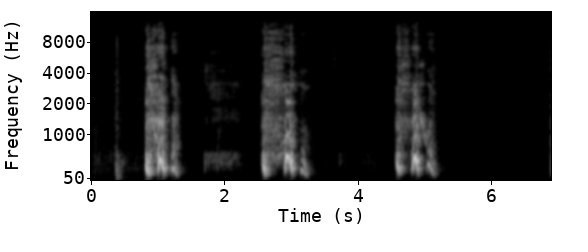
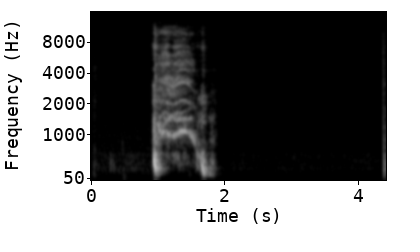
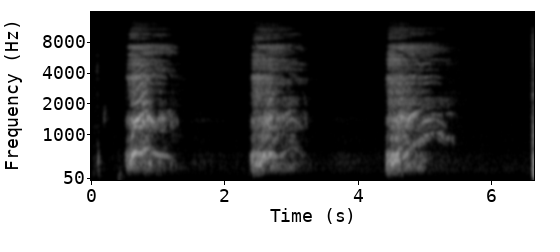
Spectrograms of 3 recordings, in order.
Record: {"three_cough_length": "6.9 s", "three_cough_amplitude": 20833, "three_cough_signal_mean_std_ratio": 0.28, "cough_length": "4.4 s", "cough_amplitude": 28337, "cough_signal_mean_std_ratio": 0.21, "exhalation_length": "6.7 s", "exhalation_amplitude": 9417, "exhalation_signal_mean_std_ratio": 0.41, "survey_phase": "beta (2021-08-13 to 2022-03-07)", "age": "65+", "gender": "Male", "wearing_mask": "No", "symptom_none": true, "smoker_status": "Never smoked", "respiratory_condition_asthma": false, "respiratory_condition_other": false, "recruitment_source": "REACT", "submission_delay": "1 day", "covid_test_result": "Negative", "covid_test_method": "RT-qPCR"}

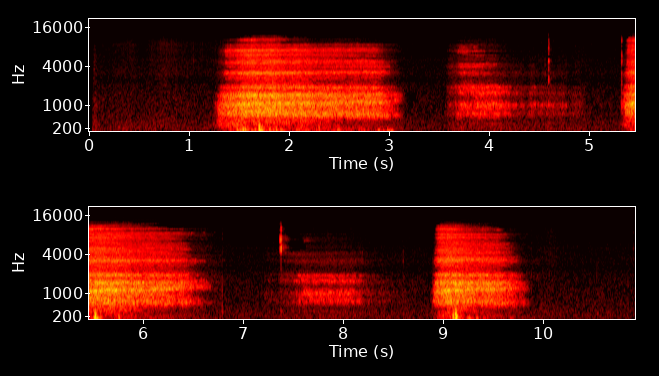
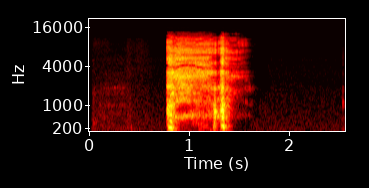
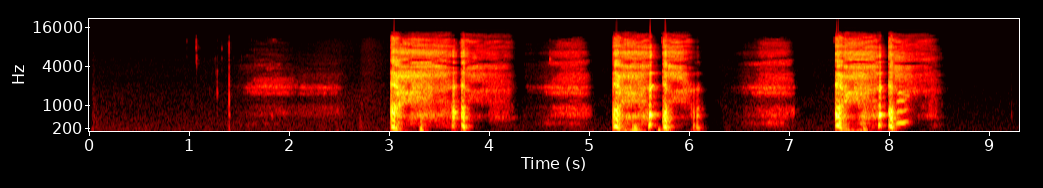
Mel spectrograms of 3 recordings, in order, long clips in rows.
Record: {"exhalation_length": "10.9 s", "exhalation_amplitude": 5872, "exhalation_signal_mean_std_ratio": 0.5, "cough_length": "2.6 s", "cough_amplitude": 21635, "cough_signal_mean_std_ratio": 0.36, "three_cough_length": "9.3 s", "three_cough_amplitude": 32597, "three_cough_signal_mean_std_ratio": 0.33, "survey_phase": "beta (2021-08-13 to 2022-03-07)", "age": "45-64", "gender": "Female", "wearing_mask": "No", "symptom_none": true, "smoker_status": "Never smoked", "respiratory_condition_asthma": false, "respiratory_condition_other": false, "recruitment_source": "REACT", "submission_delay": "1 day", "covid_test_result": "Negative", "covid_test_method": "RT-qPCR", "influenza_a_test_result": "Unknown/Void", "influenza_b_test_result": "Unknown/Void"}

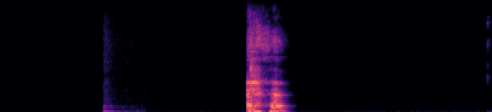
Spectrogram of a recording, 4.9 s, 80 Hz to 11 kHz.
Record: {"cough_length": "4.9 s", "cough_amplitude": 26028, "cough_signal_mean_std_ratio": 0.23, "survey_phase": "beta (2021-08-13 to 2022-03-07)", "age": "65+", "gender": "Female", "wearing_mask": "No", "symptom_none": true, "smoker_status": "Ex-smoker", "respiratory_condition_asthma": false, "respiratory_condition_other": false, "recruitment_source": "REACT", "submission_delay": "3 days", "covid_test_result": "Negative", "covid_test_method": "RT-qPCR"}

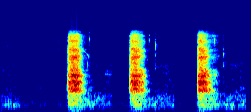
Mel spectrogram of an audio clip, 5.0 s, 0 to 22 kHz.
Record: {"exhalation_length": "5.0 s", "exhalation_amplitude": 7568, "exhalation_signal_mean_std_ratio": 0.33, "survey_phase": "beta (2021-08-13 to 2022-03-07)", "age": "18-44", "gender": "Female", "wearing_mask": "No", "symptom_none": true, "smoker_status": "Never smoked", "respiratory_condition_asthma": true, "respiratory_condition_other": false, "recruitment_source": "REACT", "submission_delay": "2 days", "covid_test_result": "Negative", "covid_test_method": "RT-qPCR", "influenza_a_test_result": "Negative", "influenza_b_test_result": "Negative"}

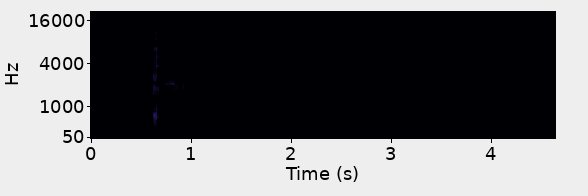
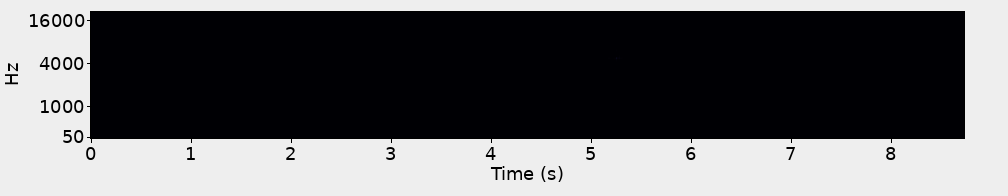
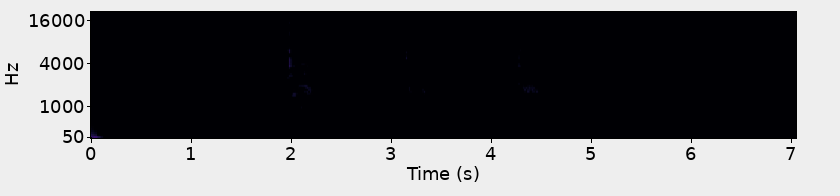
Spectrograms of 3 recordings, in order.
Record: {"cough_length": "4.6 s", "cough_amplitude": 104, "cough_signal_mean_std_ratio": 0.15, "exhalation_length": "8.7 s", "exhalation_amplitude": 17, "exhalation_signal_mean_std_ratio": 0.14, "three_cough_length": "7.1 s", "three_cough_amplitude": 71, "three_cough_signal_mean_std_ratio": 0.22, "survey_phase": "beta (2021-08-13 to 2022-03-07)", "age": "65+", "gender": "Male", "wearing_mask": "No", "symptom_none": true, "smoker_status": "Never smoked", "respiratory_condition_asthma": false, "respiratory_condition_other": false, "recruitment_source": "REACT", "submission_delay": "7 days", "covid_test_result": "Negative", "covid_test_method": "RT-qPCR"}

